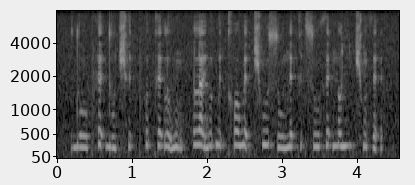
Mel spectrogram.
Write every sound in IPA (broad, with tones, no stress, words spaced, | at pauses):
do˨ʊ̯pʰɛ˦ʔ du˨t͡ɕʰɪ˦ʔ pʰʊ˦ʔkɛ˦ʔlo̰˦˨wũ˦˨ | la̰˦˨ɪ̯wʊ˦ʔ wɪ˦ʔkʰɔ˦ wɛ˦ʔt͡ɕʰu˦ su˨ nɛ˦ʔkɪ˦ʔsu˦ θɛ˦ʔnɔ˦ ɲʊ˦ʔt͡ɕʰũ˦˨ θɛ˦ʔ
